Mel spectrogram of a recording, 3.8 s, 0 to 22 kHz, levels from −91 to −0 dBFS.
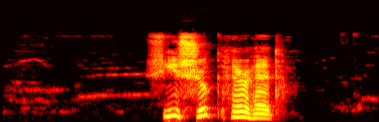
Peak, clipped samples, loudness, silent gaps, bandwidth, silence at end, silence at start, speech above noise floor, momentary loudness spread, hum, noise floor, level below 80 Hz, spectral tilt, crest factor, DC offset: -2 dBFS; under 0.1%; -18 LUFS; none; 7.6 kHz; 0.95 s; 1.5 s; 52 dB; 14 LU; none; -70 dBFS; -66 dBFS; -3 dB/octave; 22 dB; under 0.1%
